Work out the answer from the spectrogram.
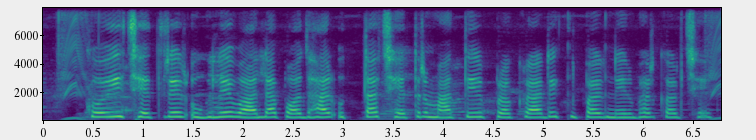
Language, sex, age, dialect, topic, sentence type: Magahi, female, 18-24, Northeastern/Surjapuri, agriculture, statement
